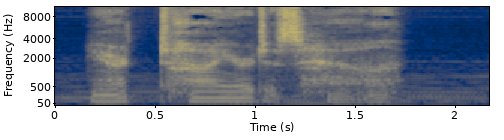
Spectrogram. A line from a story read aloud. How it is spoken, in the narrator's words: muttered to himself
